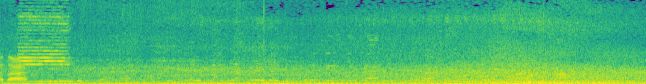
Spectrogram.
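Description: Street traffic noise with a steady low rumble, and a short horn toot right at the start.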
